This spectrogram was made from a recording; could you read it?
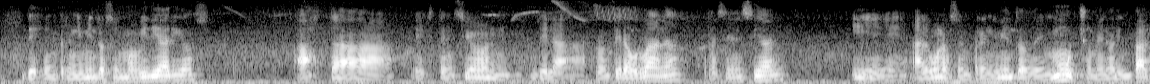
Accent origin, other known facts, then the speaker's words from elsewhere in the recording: Avellaneda, Buenos Aires Province, Argentina; born there; nací en Avellaneda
